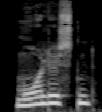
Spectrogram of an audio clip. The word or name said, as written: mordlysten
